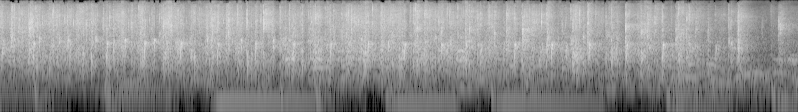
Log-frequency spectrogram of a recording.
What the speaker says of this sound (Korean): 감사의 박수 한번 부탁드리겠습니다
